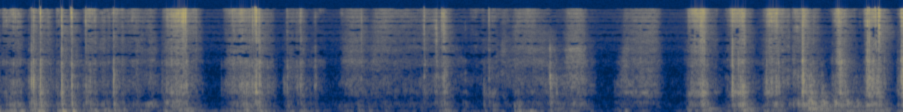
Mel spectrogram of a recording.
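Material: Denim.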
